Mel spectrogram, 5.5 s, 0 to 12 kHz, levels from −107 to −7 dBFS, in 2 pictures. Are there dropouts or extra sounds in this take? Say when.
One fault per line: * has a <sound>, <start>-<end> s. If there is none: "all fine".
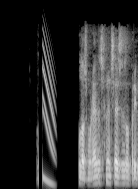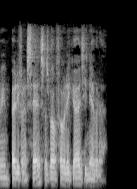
* has a chirp, 0.9-1.1 s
